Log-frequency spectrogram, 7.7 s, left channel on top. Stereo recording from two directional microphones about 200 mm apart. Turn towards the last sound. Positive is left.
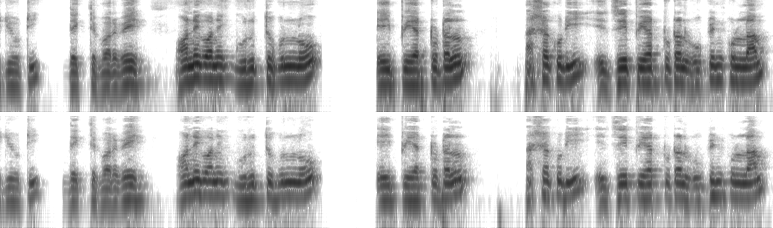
turn(degrees=55)  # may be behind; listen again after turning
